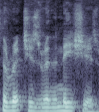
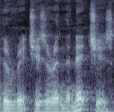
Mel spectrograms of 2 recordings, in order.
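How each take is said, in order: First: It is said in a British accent. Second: It is said in an American accent.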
